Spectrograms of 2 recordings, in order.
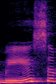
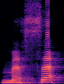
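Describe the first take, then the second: First: The e vowel is long. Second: The e vowel is short. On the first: The speaker calls it right. "சொல்லுவோமா" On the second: The speaker calls it wrong. "சொல்ல மாட்டோம்"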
